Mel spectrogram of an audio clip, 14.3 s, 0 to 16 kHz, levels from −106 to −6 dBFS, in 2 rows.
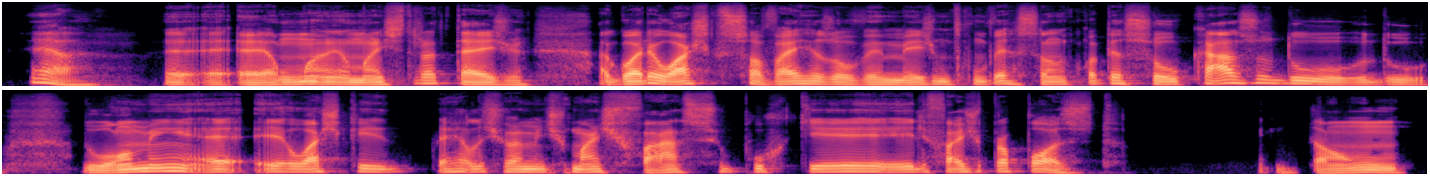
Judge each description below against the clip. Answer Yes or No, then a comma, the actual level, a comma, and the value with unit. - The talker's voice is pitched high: No, low, 110 Hz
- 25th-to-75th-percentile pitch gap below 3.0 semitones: No, average, 4.0 semitones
